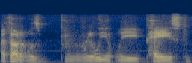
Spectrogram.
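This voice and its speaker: Man, podcast co-host, unhurried, earnest, casual chat, dull lo-fi recording. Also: on the low side, completely flat delivery. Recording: dull lo-fi audio.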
